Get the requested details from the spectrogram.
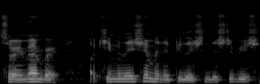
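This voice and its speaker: A man speaks, and his intonation is fairly even. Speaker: trading mentor. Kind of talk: tutorial. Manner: halting, self-correcting.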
